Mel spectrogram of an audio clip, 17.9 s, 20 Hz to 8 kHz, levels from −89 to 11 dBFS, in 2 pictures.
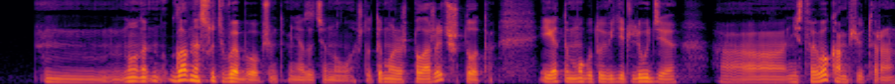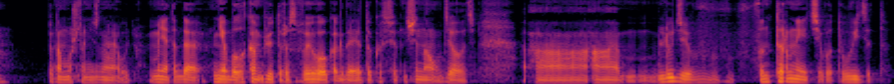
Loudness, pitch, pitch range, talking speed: -24 LUFS, 100 Hz, 90-115 Hz, 160 wpm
